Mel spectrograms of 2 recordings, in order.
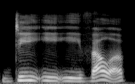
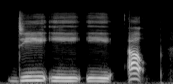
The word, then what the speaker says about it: develop: Many learners might guess the stress is on the first syllable, develop, Right. but it's actually on the second, deelp.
